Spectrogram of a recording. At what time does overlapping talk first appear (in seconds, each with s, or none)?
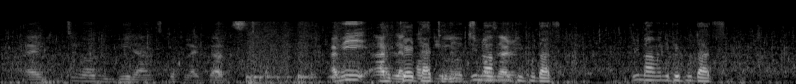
3.8 s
